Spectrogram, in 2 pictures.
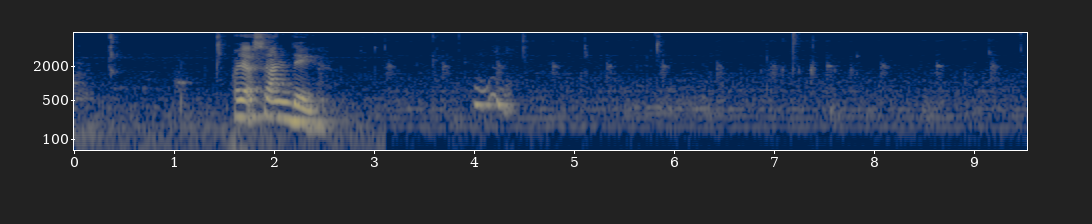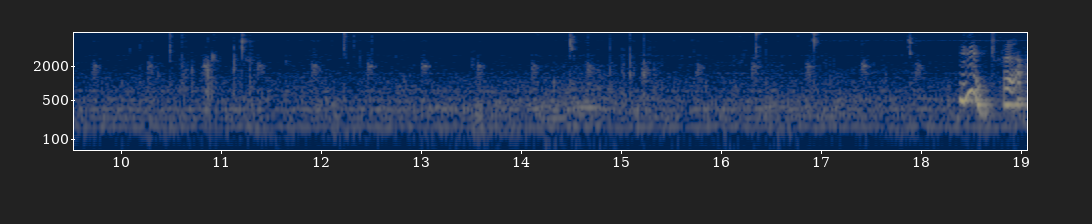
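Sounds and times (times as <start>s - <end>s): chewing french fries: 9.1s - 18.1s
wet mouth clicks: 16.3s - 18.0s.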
